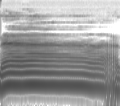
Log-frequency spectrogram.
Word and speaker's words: är: So every time you see är, you wanna stretch and say den är där borta, and people are gonna be like, how the hell do you know this?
